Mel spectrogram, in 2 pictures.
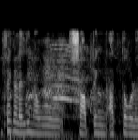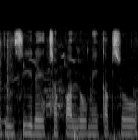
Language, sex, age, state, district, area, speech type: Kannada, female, 18-30, Karnataka, Chikkamagaluru, rural, spontaneous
